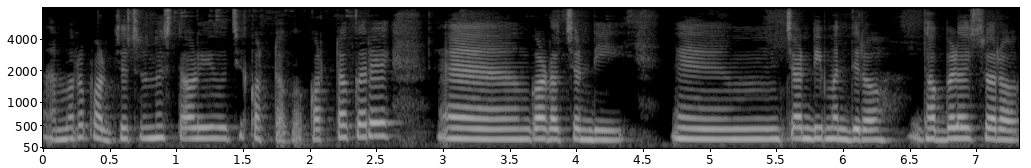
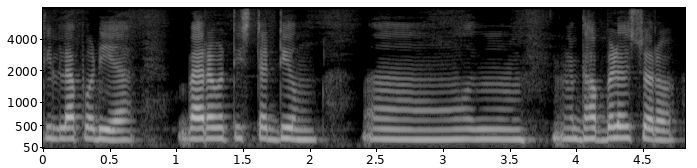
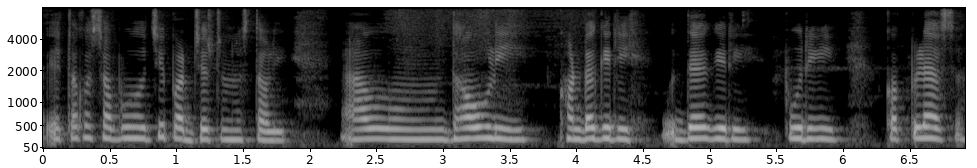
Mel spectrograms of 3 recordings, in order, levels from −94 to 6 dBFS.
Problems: none marked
